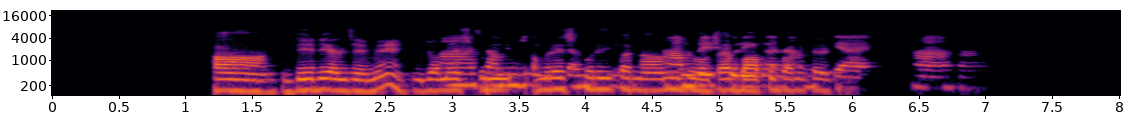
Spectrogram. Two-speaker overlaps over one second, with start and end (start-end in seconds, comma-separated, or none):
2.9-5.8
